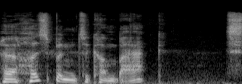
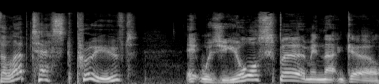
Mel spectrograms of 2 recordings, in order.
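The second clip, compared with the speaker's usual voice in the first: mock-solemn, dead serious, grave voice. Retelling a case to the other speaker, quoting the coroner in a very serious voice. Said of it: "in a very serious voice".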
